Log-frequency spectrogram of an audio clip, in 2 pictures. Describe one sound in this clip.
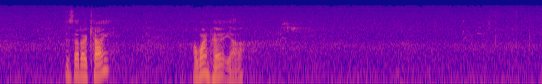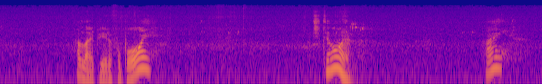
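A koala bellows in short, loud bursts from a tree.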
